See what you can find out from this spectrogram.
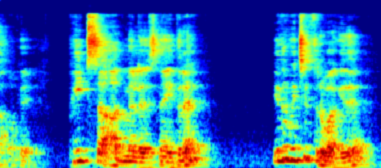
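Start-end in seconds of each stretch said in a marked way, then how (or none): none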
